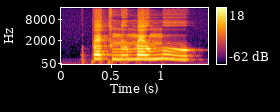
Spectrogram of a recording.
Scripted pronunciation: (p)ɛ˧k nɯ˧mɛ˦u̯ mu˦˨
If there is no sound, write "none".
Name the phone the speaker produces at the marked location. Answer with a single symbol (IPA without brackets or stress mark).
p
